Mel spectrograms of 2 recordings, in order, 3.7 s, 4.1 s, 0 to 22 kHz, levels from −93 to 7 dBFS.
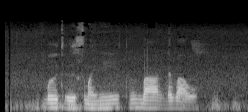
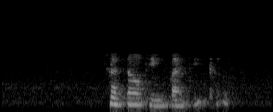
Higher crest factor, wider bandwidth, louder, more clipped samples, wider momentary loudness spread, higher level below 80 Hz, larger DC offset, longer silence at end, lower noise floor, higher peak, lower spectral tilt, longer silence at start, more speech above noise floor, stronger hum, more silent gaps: about the same, 20 dB vs 22 dB; first, 10.5 kHz vs 3.8 kHz; first, -19 LUFS vs -43 LUFS; neither; about the same, 20 LU vs 19 LU; first, -46 dBFS vs -82 dBFS; neither; second, 0.15 s vs 0.65 s; second, -39 dBFS vs -79 dBFS; first, -2 dBFS vs -26 dBFS; about the same, -8 dB/octave vs -9 dB/octave; second, 0.4 s vs 1.65 s; second, 20 dB vs 36 dB; neither; neither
